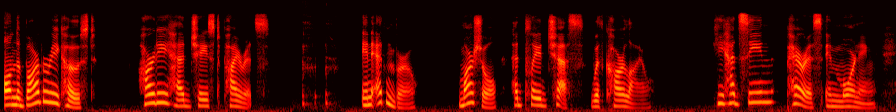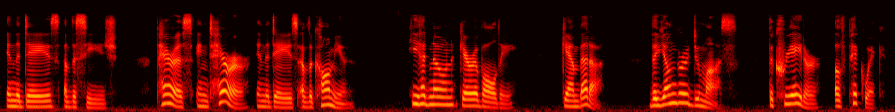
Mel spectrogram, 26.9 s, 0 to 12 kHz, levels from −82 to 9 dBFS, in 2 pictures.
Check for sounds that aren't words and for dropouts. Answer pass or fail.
fail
